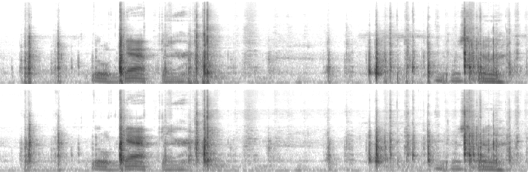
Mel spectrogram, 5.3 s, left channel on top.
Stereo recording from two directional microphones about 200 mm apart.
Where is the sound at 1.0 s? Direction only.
25° left (ahead or behind).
